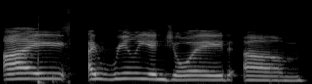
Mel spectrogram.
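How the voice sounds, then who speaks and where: Rambling woman with a higher voice. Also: extremely slow, a bit bright, clear, resonant tone. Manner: rambling with many fillers and restarts. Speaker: podcast writer. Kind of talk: casual Q&A chat.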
